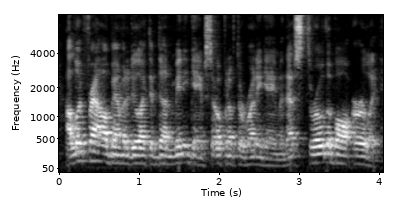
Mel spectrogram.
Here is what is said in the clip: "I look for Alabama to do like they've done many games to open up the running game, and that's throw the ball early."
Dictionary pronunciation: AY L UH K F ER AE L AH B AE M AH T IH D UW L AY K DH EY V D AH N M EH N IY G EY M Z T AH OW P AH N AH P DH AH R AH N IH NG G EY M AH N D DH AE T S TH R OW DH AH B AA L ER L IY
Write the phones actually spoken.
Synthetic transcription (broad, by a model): AY L UH K F ER AE L AH B AE M AH T IH D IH L AY K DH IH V D AH N M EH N IY G EY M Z T AH OW P AH N AH P DH AH R AH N IH NG G EY M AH N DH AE T S TH R OW DH AH B AA L ER L IY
